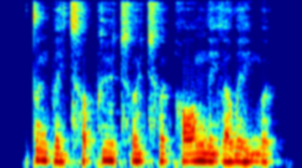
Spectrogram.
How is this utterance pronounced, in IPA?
t̪ ɵ˧ n p e˨˩ j t͡sʰ ɐ˨ p̚ k yː˧ t͡sʰ ɵ˨˥ ɥ t͡sʰ ɵ˨˥ t̚ h ɔː˨˧ ŋ e˧ j l ɐ˨˧ w e˨˥ j m ɵ˧ t̚

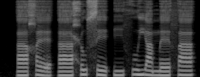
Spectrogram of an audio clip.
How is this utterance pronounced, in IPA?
a χ ɛ | a ħ u s e ʔ i f u j a m ɛ f a

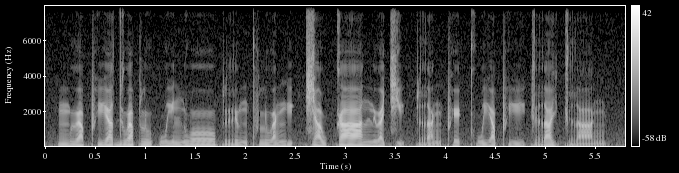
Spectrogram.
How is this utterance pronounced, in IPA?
m ɯ˧ a̯ pʰ i˧ a̯ d u˦˥ a̯ p l u˨˩ ʔ w i˨˩ n w oː˥˩ p r ɯ˨˩ ŋ pʰ l u˨˩ a̯ ŋ i˦˥ ʔ t͡ɕ a˧ w k aː˥˩ n ɯ˧ a̯ t͡ɕ i˨˩ ʔ p r a˨˩ ŋ pʰ e˦˥ ʔ kʰ w i˦˥ a̯ pʰ iː˦˥ k r a˥˩ j k r a˨˩ ŋ

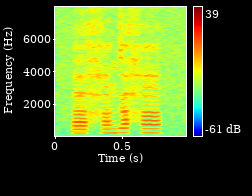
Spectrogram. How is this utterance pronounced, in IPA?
a˨ h ã˨˦ ɡ a˧ h ã˧

